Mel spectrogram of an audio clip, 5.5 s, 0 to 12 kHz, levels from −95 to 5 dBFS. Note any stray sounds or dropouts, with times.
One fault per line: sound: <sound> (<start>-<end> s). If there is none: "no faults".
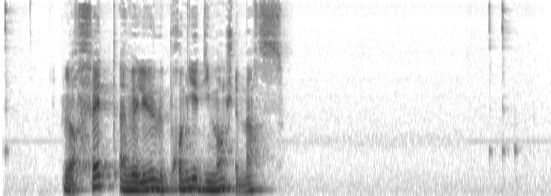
no faults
